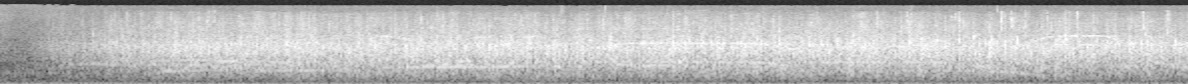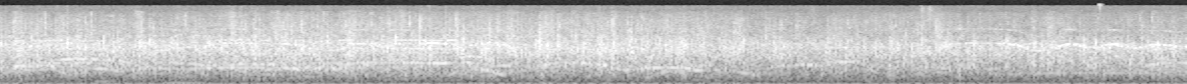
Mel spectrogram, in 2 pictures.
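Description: A live audience applauds in a steady, dense wash of clapping that holds at an even level for about eleven seconds without a break.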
